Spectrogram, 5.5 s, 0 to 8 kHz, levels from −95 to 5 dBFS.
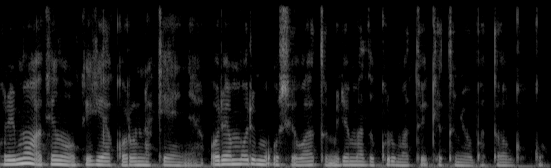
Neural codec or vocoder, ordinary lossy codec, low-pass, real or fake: codec, 16 kHz, 16 kbps, FunCodec, trained on LibriTTS, 50 frames a second; none; none; fake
